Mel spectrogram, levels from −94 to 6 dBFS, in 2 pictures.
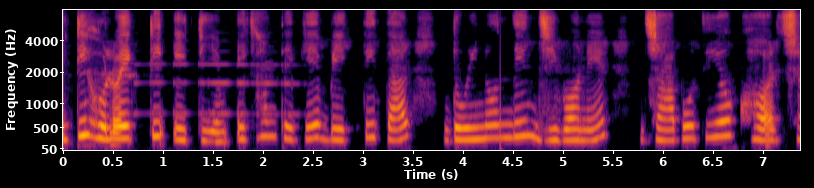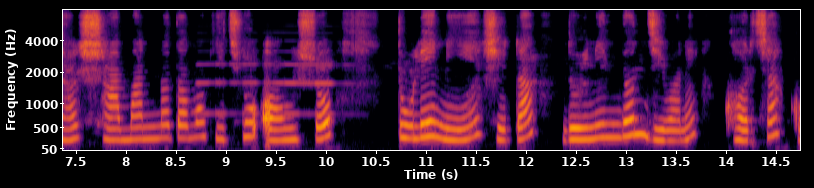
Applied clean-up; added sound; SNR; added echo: neural mask model RNNoise.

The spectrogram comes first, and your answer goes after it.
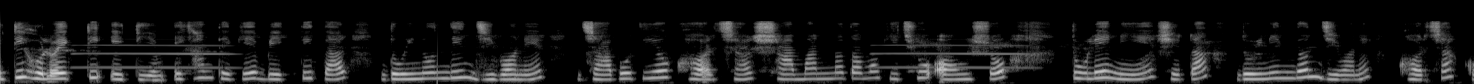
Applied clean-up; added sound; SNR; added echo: none; Wind instrument, woodwind instrument; 18 dB; none.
